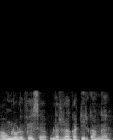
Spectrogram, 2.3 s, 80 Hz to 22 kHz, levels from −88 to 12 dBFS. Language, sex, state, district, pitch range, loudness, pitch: Tamil, male, Tamil Nadu, Nilgiris, 125-140 Hz, -14 LUFS, 130 Hz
